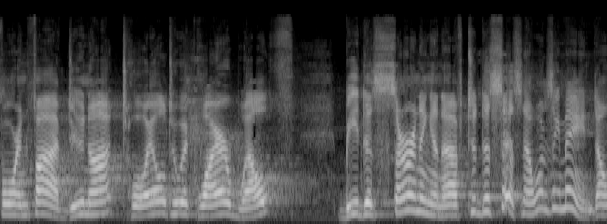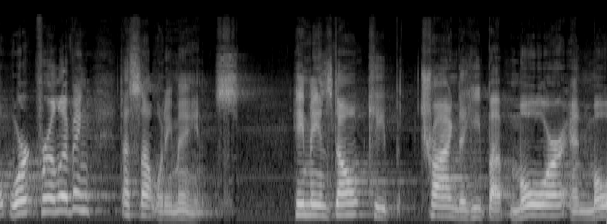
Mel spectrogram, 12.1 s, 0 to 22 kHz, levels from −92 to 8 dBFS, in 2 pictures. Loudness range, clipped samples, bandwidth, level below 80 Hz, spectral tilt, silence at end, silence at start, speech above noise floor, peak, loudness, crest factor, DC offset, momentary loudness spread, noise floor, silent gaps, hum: 4 LU; under 0.1%; 16 kHz; -76 dBFS; -4 dB/octave; 0 s; 0 s; 34 dB; -2 dBFS; -21 LUFS; 18 dB; under 0.1%; 12 LU; -55 dBFS; none; none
